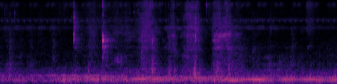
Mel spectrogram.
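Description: Close-miked mouth sounds of eating: chewing and lip-smacking on a handful of rice and beef eaten by hand, with scattered sharp clicks, over a low steady hum.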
